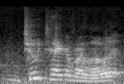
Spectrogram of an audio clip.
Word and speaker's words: Tua Tagovailoa: It's going to be him or Tua Tagovailoa. Yeah. Also, which Tua Tagovailoa isn't as hard to pronounce as you think. It's pronounced exactly how it's spelled.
